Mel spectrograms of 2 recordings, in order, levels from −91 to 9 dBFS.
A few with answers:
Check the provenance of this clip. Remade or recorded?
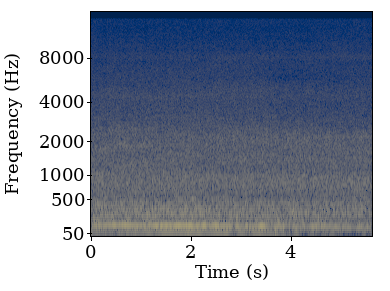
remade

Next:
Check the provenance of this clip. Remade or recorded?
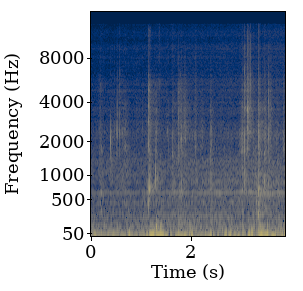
remade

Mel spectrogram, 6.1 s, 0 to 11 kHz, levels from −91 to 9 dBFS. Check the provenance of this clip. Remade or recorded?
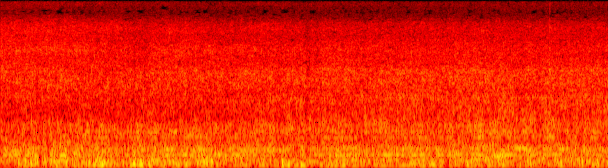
recorded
